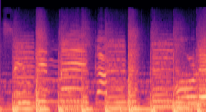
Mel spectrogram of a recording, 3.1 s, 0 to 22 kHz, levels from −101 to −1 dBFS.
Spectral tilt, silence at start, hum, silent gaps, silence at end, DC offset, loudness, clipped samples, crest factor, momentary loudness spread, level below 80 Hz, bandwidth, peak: -6.5 dB/octave; 0 s; none; none; 0 s; under 0.1%; -17 LUFS; under 0.1%; 10 dB; 3 LU; -26 dBFS; 10 kHz; -6 dBFS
